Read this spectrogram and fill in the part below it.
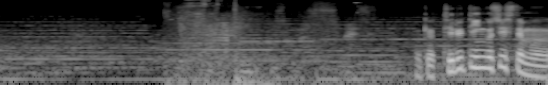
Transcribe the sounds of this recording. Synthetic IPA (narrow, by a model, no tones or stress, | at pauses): mokʲoat̪iɾɯ̟t̪ʲĩŋɡɯ̟ɕisɨ̥t̪e̞mɯ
